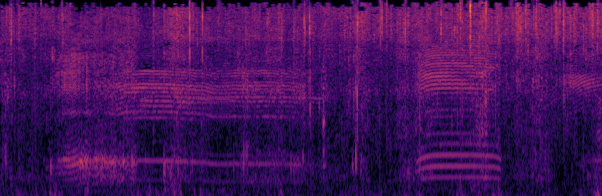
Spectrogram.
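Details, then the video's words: Newborn lambs giving drawn-out, wavering bleats, a long trembling cry near the start followed by a shorter steady one after a pause, over a noisy, hissing background. "Newborn baby sheep so beautiful"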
